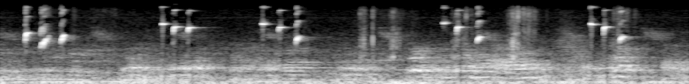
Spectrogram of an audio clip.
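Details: Male European goldfinch singing to a female, which accepts him; short high chirps in clusters of two or three, repeating about once a second over a steady low background hum.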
